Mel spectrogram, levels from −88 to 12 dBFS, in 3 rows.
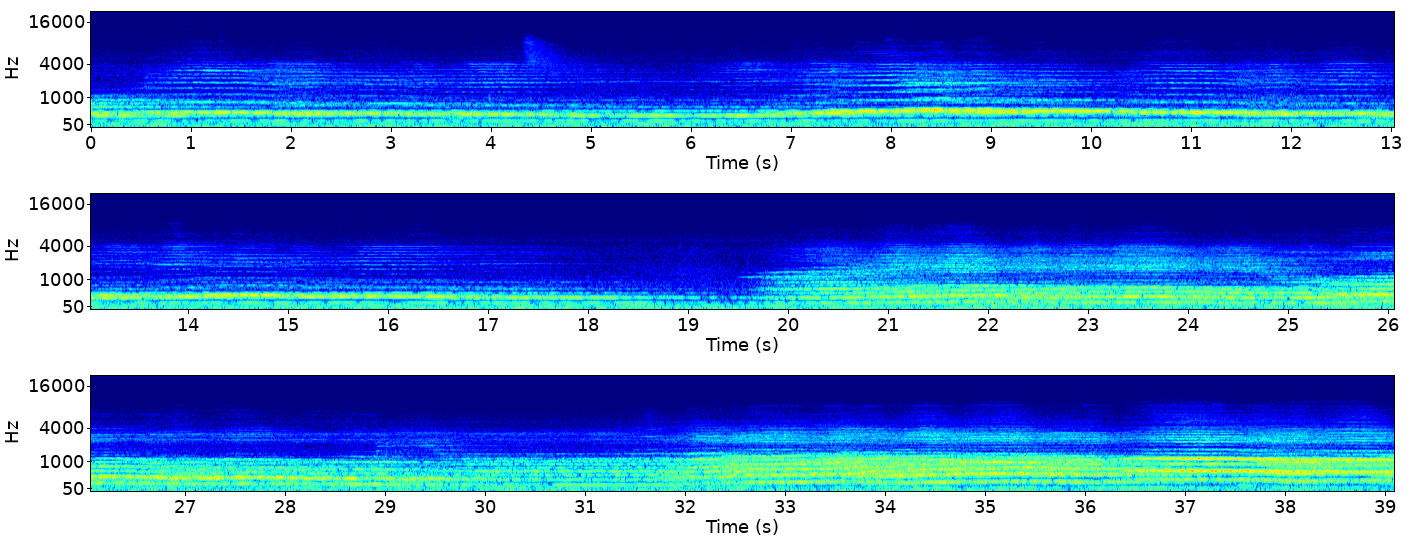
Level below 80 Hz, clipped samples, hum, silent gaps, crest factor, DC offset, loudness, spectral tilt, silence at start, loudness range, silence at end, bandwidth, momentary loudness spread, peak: -48 dBFS; under 0.1%; none; none; 20 dB; under 0.1%; -29 LUFS; -7.5 dB/octave; 0 s; 12 LU; 0 s; 10 kHz; 15 LU; -8 dBFS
